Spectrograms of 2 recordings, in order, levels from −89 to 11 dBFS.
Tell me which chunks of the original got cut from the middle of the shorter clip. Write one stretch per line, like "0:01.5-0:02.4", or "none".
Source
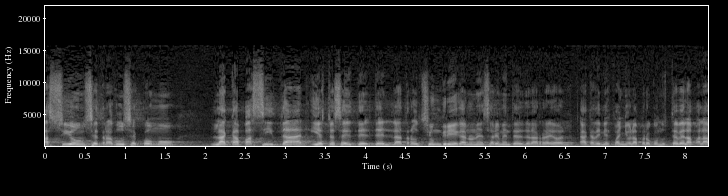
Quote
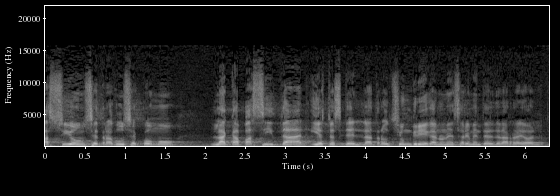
0:03.7-0:04.0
